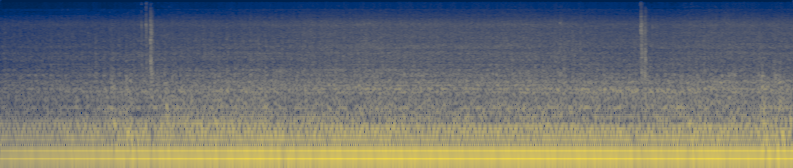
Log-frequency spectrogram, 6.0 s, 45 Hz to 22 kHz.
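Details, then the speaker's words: 1985 Chevrolet C4 Corvette after fixing poor negative battery cable connection that caused no-start: smooth, even low rumble at steady idle, a couple of switch clicks; battery charging, oil pressure and rpm good; normal idle. "but now it's working and as you can hear running battery's charging oil pressure is good rpms are good"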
